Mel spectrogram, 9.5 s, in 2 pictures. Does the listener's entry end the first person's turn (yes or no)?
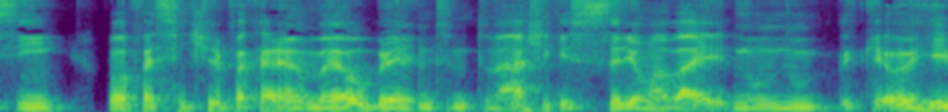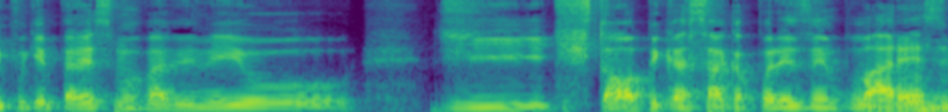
no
